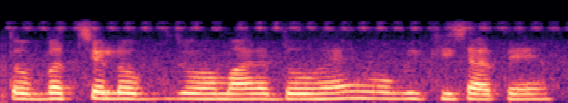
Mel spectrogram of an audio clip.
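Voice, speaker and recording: Woman in devotional talk, flat, mellow. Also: mid-range voice, normal speed, a little hiss or hum, low-quality recording. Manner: rambling, homely, repeatedly addresses the guru. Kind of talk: personal devotional talk addressed to a guru.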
